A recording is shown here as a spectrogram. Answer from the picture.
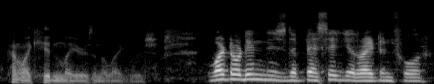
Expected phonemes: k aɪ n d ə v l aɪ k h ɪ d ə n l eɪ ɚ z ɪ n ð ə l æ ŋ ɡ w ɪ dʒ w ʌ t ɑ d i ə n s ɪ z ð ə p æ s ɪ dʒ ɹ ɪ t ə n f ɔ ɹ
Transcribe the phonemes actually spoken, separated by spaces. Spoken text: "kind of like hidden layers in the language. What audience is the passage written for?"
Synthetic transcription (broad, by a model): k aɪ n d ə l aɪ k h ɪ d n l eɪ ɚ z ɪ n ð ə l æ ŋ ɡ w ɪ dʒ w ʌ t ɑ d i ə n ɪ z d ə p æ s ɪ dʒ ɹ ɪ t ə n f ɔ ɹ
